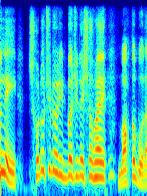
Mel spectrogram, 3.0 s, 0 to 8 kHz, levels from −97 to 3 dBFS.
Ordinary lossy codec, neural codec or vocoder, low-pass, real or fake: none; codec, 16 kHz in and 24 kHz out, 0.9 kbps, LongCat-Audio-Codec, four codebook decoder; 7.2 kHz; fake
